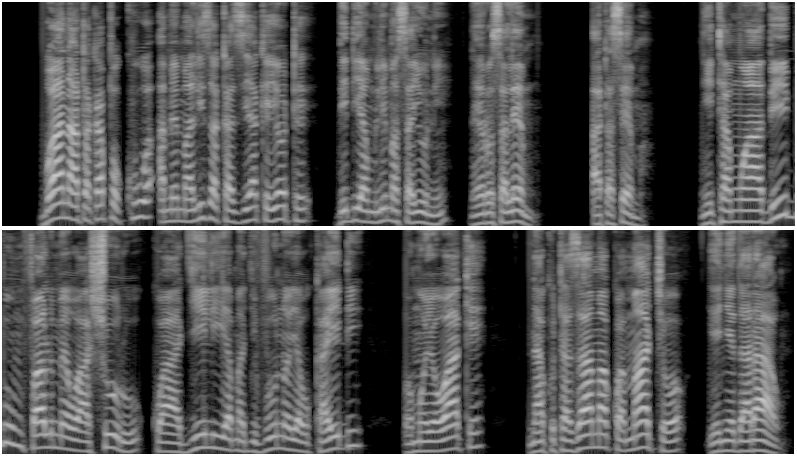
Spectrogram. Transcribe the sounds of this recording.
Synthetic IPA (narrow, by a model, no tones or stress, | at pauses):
ɓwanaːtakapɔkuwaʔamɛmalizakazijakɛjɔtɛ | ðiɗijam̩limasajuni | najɛɾusalɛmu | atasɛma | nitamwaðiɓum̩falmɛwaːʃuɾukwaːʄilijamaʄivunɔjaukaiɗi | wʔamɔjɔwakɛ | nakutazamakwamat͡ʃɔ | jɛɲɛðaɾau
